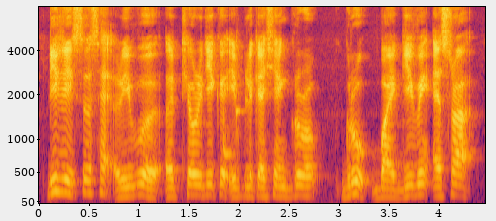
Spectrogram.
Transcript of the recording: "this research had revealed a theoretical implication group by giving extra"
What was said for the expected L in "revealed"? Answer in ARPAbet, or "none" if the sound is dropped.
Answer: none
